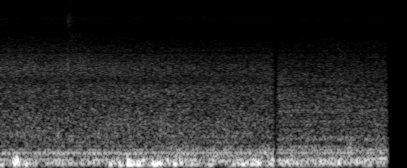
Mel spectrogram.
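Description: Quiet background noise, a steady hiss and low rumble with a faint hum, broken by a couple of soft bumps; the sound cuts off suddenly just before the end.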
